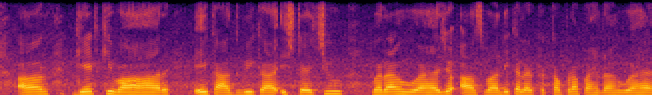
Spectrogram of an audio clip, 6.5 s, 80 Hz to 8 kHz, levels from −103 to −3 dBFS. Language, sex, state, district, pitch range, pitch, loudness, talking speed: Hindi, female, Goa, North and South Goa, 175-195 Hz, 180 Hz, -20 LUFS, 175 wpm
